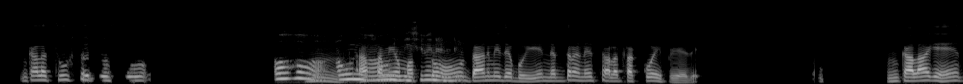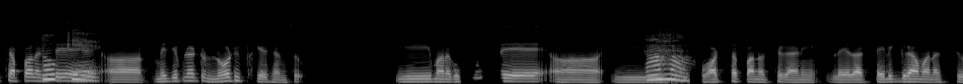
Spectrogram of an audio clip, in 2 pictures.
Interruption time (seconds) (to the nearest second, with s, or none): 3 s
